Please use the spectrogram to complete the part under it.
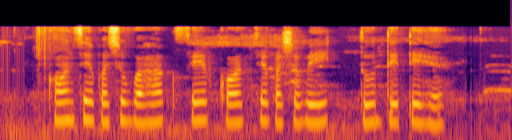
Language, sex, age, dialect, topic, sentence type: Hindi, female, 18-24, Marwari Dhudhari, agriculture, question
